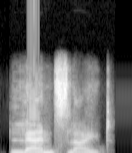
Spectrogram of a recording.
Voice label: "landslide", Indian

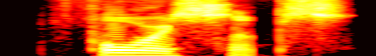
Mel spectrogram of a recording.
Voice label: "forceps", American

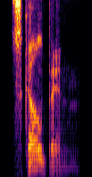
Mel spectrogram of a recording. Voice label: "sculpin", British

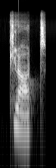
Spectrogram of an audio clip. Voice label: "clot", Indian

